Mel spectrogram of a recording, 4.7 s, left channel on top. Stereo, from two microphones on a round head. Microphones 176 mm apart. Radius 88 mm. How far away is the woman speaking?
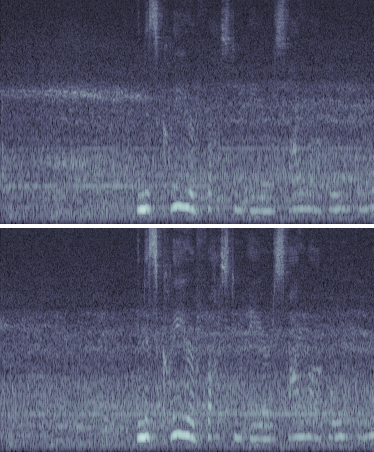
About 0.8 m.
